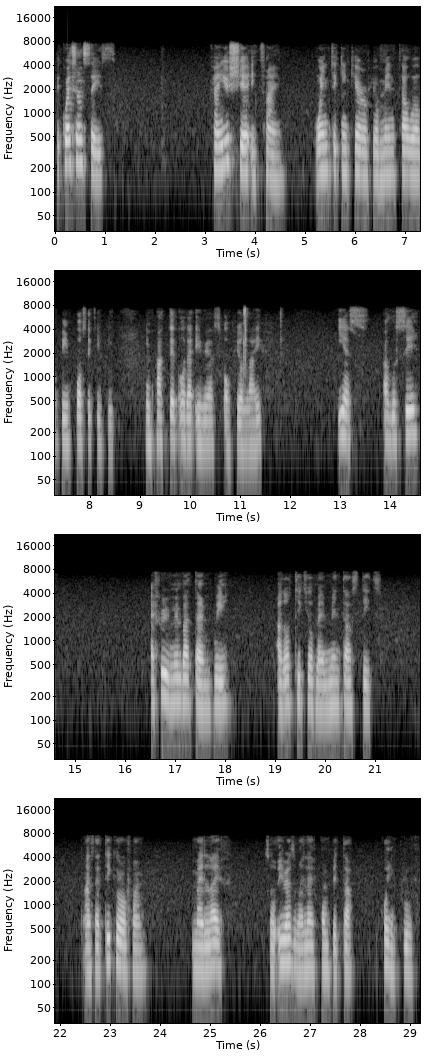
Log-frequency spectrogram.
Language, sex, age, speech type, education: Nigerian Pidgin, female, 30-45, spontaneous, tertiary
